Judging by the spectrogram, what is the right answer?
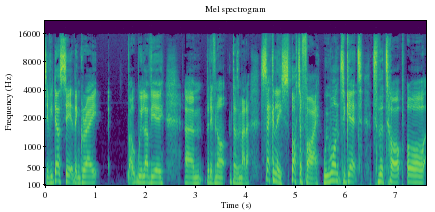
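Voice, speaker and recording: A man's voice: fairly high pitch, dry recording, clean studio sound. A man hosting a podcast in a casual, rambling way, gushing and effusive as he appeals to his listeners. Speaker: podcast host.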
